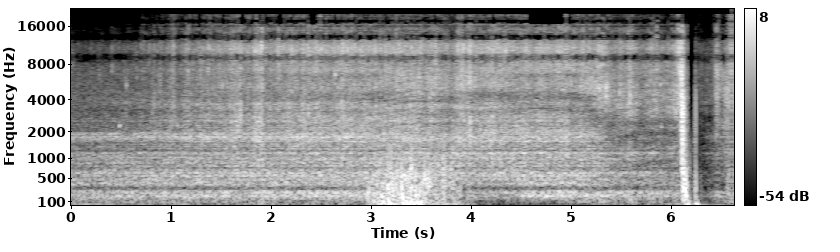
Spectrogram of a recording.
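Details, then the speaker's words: Boiler flue at high rate: under steady burner roar, irregular bubbling and spitting surging midway, like water sitting in the flue; it cuts out and kicks back in. Cause suspected, not confirmed; after clearing, the flue spat water and sounded better. "rate and it sounds awful like there's water in this flu"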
